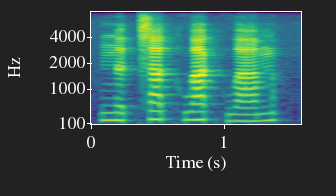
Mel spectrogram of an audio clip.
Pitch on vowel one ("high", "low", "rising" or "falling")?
low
